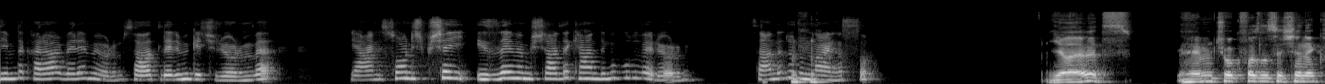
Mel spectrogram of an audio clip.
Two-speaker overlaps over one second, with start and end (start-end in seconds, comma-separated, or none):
none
